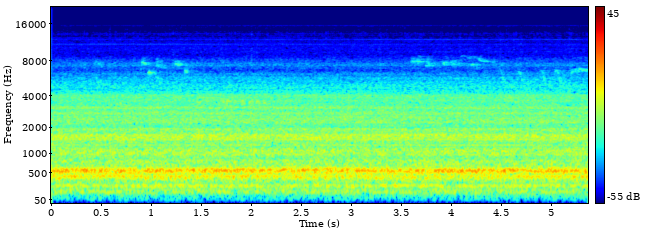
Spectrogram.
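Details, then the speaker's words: Cheap Chinese diesel night heater after shutdown, still very hot, in its cool-down phase, where the glow plug comes back on, possibly to burn off excess fuel. Steady, even fan whir at a constant mid tone, no knocks or rattles; normal cool-down. "t's now just cooling down it's still very hot the fan will keep going for some time just to make sure everything really has cooled down"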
